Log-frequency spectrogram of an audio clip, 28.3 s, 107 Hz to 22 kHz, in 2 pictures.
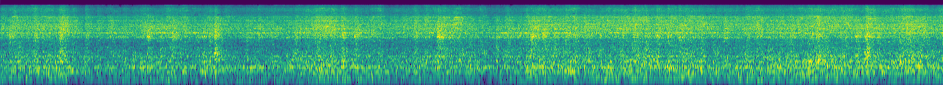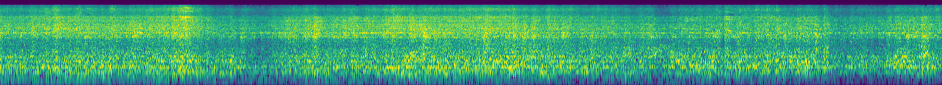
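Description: Passenger train's wheels running on the rails, a steady rolling noise heard from inside the rear car as the train picks up speed from about 43 to 60 km/h.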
